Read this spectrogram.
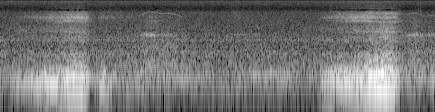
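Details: Sleeping beagle snoring: two slow, rattling snoring breaths about four seconds apart in a quiet room; ordinary snoring.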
